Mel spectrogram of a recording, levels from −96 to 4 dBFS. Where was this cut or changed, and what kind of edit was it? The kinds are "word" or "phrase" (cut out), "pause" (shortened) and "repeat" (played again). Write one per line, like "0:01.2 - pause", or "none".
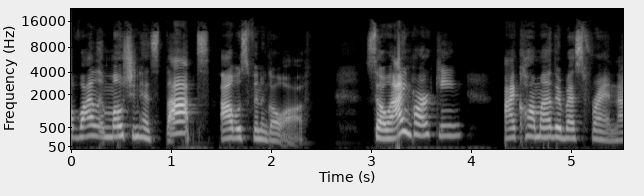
0:01.4 - pause
0:03.4 - phrase

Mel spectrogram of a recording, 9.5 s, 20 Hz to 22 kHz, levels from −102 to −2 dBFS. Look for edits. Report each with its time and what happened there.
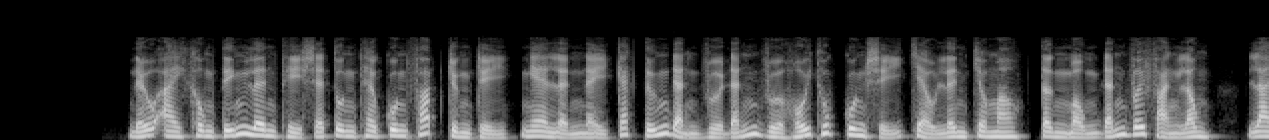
0:03.8 - pause
0:07.7 - pause

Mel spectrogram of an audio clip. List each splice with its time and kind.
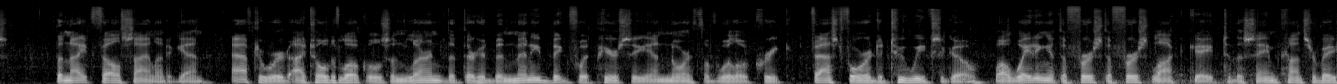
0:02.1 - pause
0:03.4 - word
0:05.9 - phrase
0:08.0 - pause
0:11.0 - repeat

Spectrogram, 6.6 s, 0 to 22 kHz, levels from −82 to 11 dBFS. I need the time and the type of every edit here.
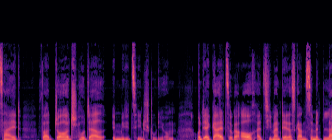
none

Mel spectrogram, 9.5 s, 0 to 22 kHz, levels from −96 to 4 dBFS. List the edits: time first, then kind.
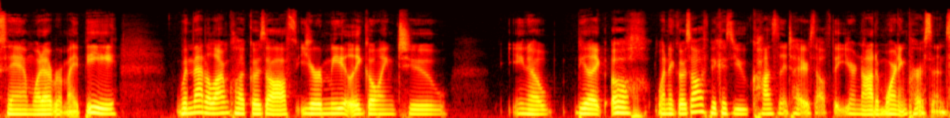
none

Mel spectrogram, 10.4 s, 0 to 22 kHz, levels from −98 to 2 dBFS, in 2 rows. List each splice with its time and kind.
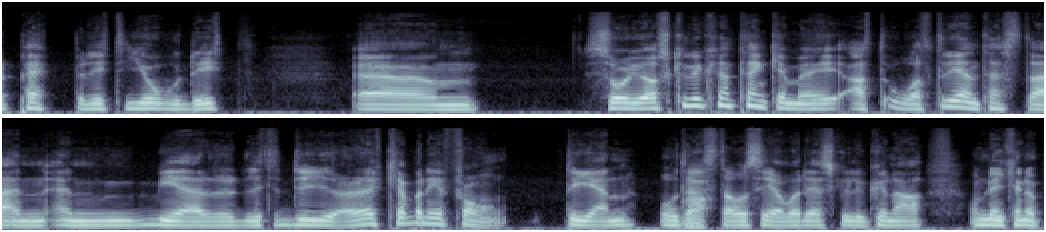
none

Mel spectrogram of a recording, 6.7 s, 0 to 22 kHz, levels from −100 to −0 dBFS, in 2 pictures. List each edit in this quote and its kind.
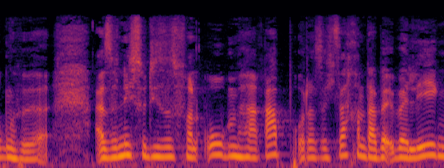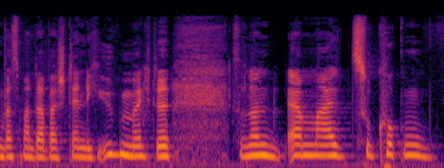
0:02.5 - word
0:05.5 - word

